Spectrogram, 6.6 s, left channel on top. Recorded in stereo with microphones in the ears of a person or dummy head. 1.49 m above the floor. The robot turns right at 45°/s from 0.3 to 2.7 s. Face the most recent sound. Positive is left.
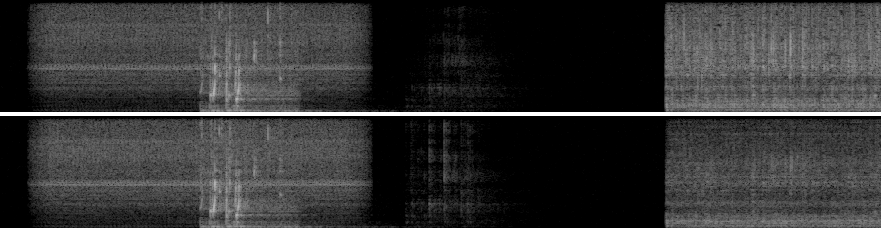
turn(degrees=60)  # may be behind; listen again after turning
